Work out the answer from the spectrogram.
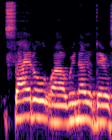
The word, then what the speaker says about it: Scytl: It's pronounced Scytl.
